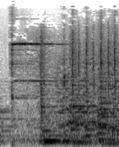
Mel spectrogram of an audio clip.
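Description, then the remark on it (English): Fast, vigorous typing on a keyboard by someone finishing a screenplay, a steady rapid patter of sharp key clicks running together, with faint music playing underneath. “Why are you typing vigorously with music playing?”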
